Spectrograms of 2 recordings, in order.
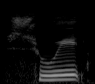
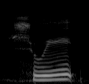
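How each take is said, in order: Both takes have the same delivery.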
